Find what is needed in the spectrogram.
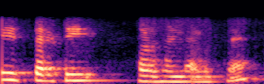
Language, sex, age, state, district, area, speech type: Kannada, female, 45-60, Karnataka, Bangalore Rural, rural, conversation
